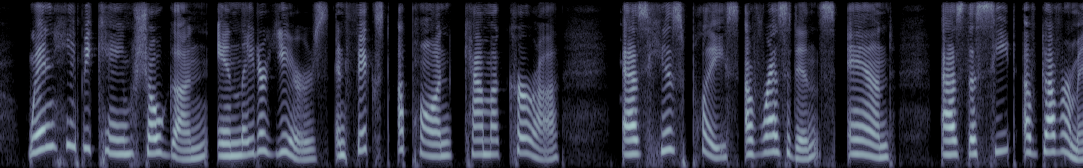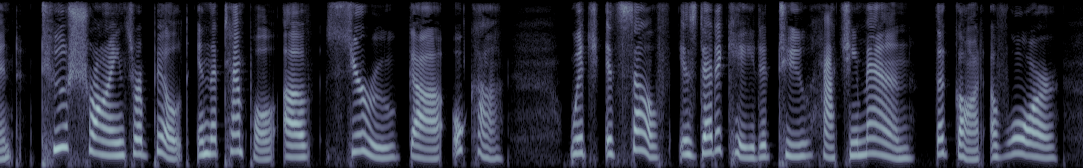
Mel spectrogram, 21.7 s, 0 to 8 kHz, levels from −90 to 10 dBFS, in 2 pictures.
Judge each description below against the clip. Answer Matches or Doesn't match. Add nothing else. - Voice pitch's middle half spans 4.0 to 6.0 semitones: Matches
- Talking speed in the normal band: Doesn't match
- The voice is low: Doesn't match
